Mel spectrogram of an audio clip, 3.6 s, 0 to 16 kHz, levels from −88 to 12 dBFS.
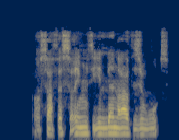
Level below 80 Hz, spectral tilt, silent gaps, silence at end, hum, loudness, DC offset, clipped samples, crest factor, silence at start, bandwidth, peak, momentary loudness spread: -56 dBFS; -4.5 dB/octave; none; 0.25 s; none; -17 LUFS; under 0.1%; under 0.1%; 18 dB; 0.7 s; 8 kHz; -2 dBFS; 12 LU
